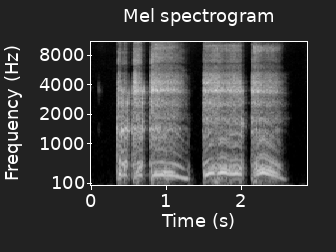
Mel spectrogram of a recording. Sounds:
Throat clearing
